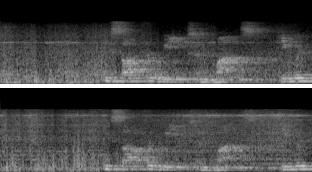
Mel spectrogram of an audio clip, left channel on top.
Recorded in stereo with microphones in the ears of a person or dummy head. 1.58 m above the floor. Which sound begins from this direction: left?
A man speaking, at 1.0 s.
